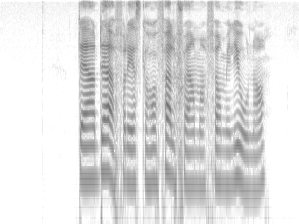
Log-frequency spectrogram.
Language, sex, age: Swedish, female, 47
